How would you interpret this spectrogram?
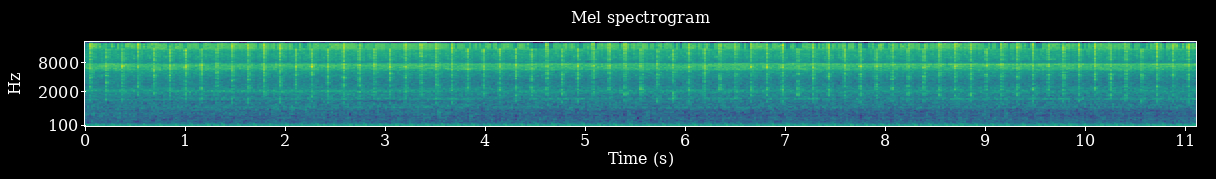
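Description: Steady idle with a fast, uneven puffing tick riding on the low rumble, no change in speed; sounds like an exhaust leak.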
